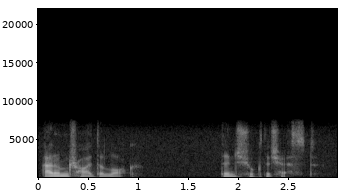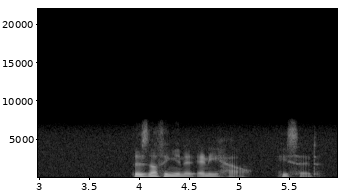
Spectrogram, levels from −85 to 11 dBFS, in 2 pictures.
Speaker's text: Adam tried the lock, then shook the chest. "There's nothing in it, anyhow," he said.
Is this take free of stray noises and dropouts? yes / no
yes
